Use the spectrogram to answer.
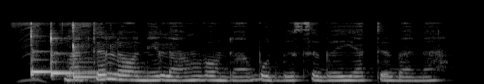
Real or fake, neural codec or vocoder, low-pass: real; none; 7.2 kHz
